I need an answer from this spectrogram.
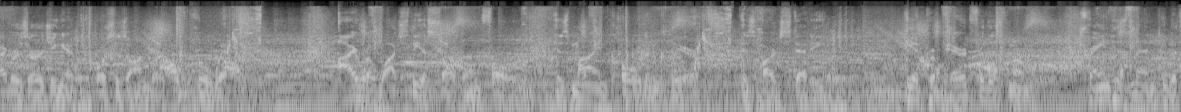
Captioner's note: shouting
